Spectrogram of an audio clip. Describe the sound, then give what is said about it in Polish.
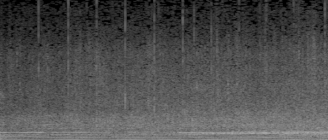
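A church audience applauds steadily for the decision of people coming forward, a dense, continuous wash of clapping that holds an even loudness throughout, with faint sustained tones humming underneath. “Śmiało, zabijmy brawo dla tą decyzję.”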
